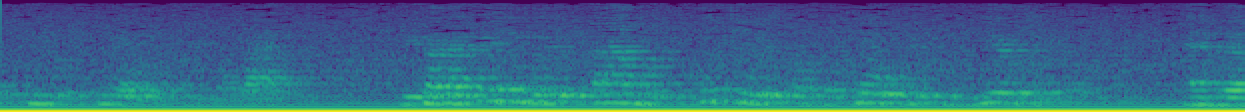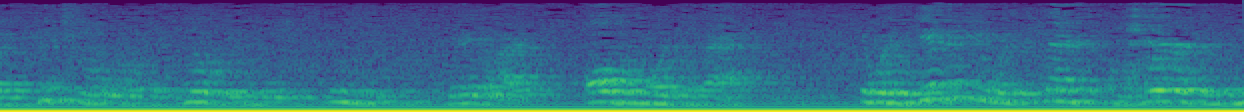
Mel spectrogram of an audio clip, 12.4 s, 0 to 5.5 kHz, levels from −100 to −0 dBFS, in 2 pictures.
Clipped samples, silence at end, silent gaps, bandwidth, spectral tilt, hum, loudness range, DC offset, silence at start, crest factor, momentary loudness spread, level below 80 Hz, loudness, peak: under 0.1%; 0 s; none; 5.2 kHz; -10 dB/octave; none; 4 LU; 50%; 0 s; 18 dB; 14 LU; -62 dBFS; -36 LUFS; -4 dBFS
